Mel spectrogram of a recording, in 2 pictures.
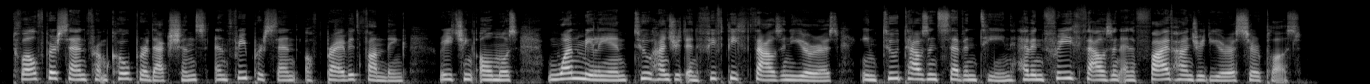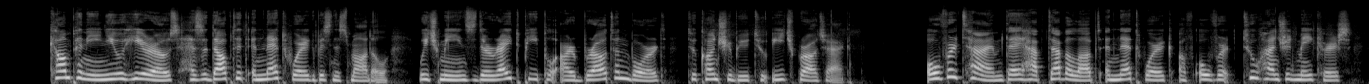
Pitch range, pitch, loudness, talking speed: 200-240 Hz, 220 Hz, -19 LUFS, 110 wpm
